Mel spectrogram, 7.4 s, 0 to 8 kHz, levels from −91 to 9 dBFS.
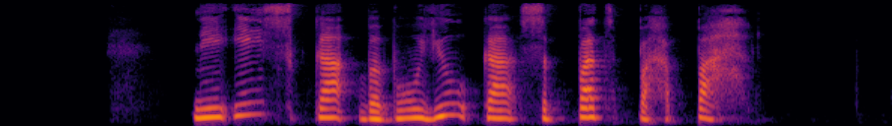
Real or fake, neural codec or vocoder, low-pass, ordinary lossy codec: fake; vocoder, 44.1 kHz, 80 mel bands, Vocos; 7.2 kHz; MP3, 64 kbps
